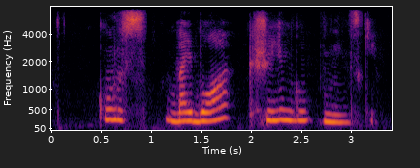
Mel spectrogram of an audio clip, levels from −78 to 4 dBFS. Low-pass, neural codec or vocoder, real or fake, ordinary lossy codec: 7.2 kHz; codec, 16 kHz, 2 kbps, FreqCodec, smaller model; fake; AAC, 32 kbps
